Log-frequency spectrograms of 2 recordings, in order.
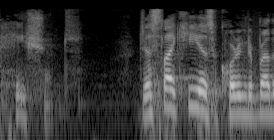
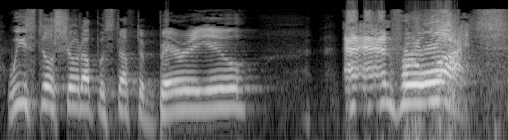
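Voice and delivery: normal talking voice

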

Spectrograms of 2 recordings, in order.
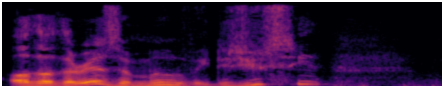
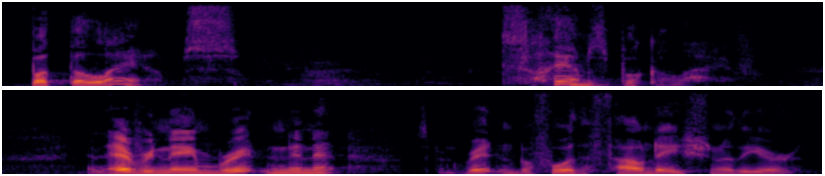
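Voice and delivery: soft, lowered preaching voice; reverent hush; 2 semitones lower, 8 dB quieter than usual. Real, not acted. Preacher revealing whose book it is, hushed. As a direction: drop suddenly into a hushed tone. Sudden hush after the shouting.

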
